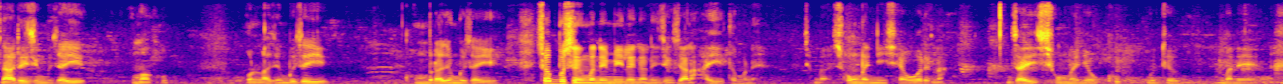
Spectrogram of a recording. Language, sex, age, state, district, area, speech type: Bodo, male, 45-60, Assam, Chirang, urban, spontaneous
